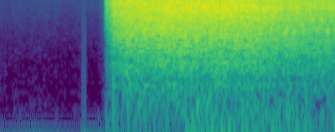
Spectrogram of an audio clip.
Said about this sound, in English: Try to avoid burning the rest of my taste buds so I can actually tell you what it tastes like. Here, you know what? We may add some dramatic effect to this sipping sound.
